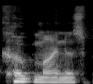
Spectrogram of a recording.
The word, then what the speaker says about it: Koopmeiners: he's given quite a big responsibility for ball progression in the team, because he plays closely in partnership with Tern Koopmeiners. I've just butchered his name there. It's more like Koopmeiners, but I can never say it without reminding myself.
